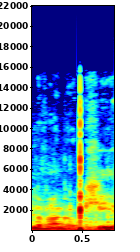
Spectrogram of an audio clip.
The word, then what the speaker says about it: Lavango Cay: Actually, Lavango Key is how you say that.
